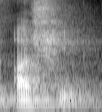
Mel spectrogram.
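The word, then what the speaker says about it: あし: then this kanji here it's pronunciation is ashi now in Japanese um both leg and foot are both called ashi and so we can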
